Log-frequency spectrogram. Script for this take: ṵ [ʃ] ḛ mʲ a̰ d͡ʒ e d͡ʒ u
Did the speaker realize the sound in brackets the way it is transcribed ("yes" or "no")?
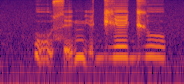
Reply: no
